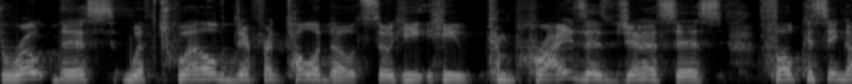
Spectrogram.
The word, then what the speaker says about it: toledots: there's a list of toledotes. Toledotes is spelled T-O-L-E-D-O-T-S.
